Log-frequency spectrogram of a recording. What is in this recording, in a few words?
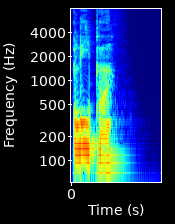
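"bleeper", British English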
